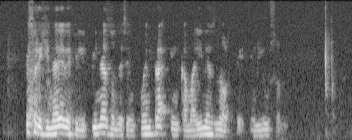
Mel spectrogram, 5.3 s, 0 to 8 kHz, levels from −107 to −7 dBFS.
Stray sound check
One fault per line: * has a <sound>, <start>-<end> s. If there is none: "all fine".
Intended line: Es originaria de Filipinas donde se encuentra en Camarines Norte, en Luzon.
all fine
